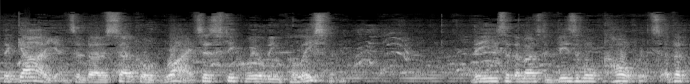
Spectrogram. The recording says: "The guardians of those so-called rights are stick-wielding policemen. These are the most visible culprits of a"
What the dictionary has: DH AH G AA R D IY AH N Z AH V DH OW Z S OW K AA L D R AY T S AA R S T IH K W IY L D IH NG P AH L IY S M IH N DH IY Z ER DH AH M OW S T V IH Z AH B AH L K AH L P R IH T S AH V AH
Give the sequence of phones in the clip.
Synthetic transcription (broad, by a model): DH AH G AA R D IY AH N Z AH V DH OW Z S OW K AA L D R AY T S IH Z S T IH K W IY L D IH NG P AH L IY S M IH N DH IY Z ER DH AH M OW S T V IH Z AH B AH L K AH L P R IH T S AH V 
